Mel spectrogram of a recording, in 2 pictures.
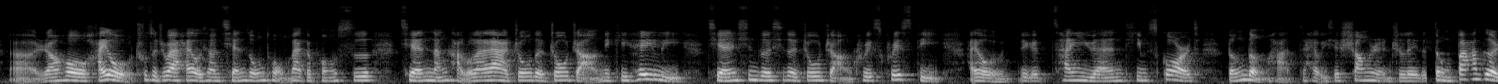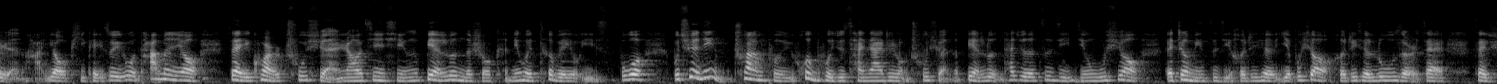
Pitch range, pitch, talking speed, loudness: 165-195 Hz, 180 Hz, 365 characters per minute, -23 LUFS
